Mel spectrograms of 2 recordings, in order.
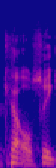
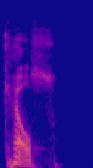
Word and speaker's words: Kelce: but the actual pronunciation is Kels. – Tell his sons that, because they pronounce it wrong, too.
